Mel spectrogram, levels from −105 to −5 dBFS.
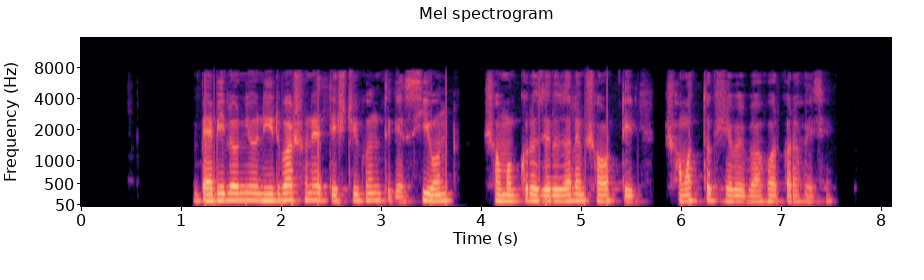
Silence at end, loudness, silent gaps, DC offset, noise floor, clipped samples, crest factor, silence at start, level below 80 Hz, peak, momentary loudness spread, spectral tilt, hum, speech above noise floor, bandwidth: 0.6 s; -26 LUFS; 3.88-4.03 s, 5.73-5.84 s; under 0.1%; under -90 dBFS; under 0.1%; 18 dB; 1.15 s; -54 dBFS; -8 dBFS; 12 LU; -7 dB/octave; none; over 65 dB; 7.8 kHz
